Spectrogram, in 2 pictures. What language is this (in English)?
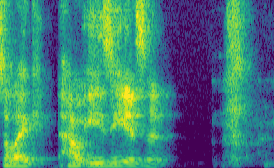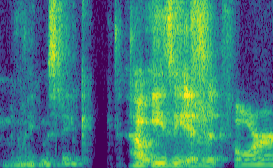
English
